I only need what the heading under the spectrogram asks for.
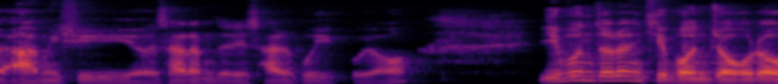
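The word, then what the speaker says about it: Amish: 아미시는 우리 일부의 그 미국에서 생활하는 교포분들 보면은 언제 어느 기회에 이렇게 보게 되고서는 A로 표현되니까 에미시라고 그렇게 발음하는 사람들이 대부분인데요. 에미시가 아니라 아미시로 발음합니다. 영어식이 아니라 아미시.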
